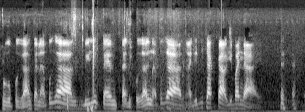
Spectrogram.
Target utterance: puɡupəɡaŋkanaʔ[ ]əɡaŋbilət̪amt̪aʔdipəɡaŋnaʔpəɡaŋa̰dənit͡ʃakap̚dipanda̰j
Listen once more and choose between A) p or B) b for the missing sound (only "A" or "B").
A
